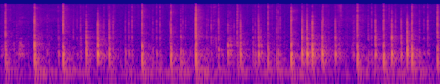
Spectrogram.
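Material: Leather.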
